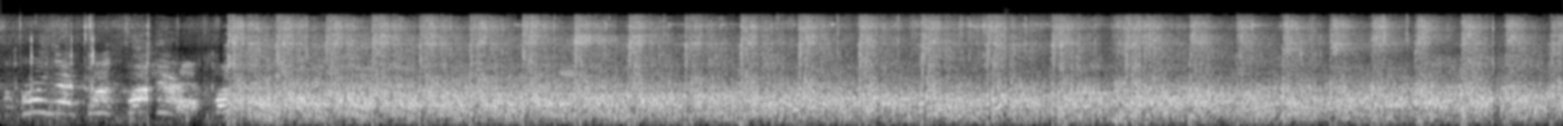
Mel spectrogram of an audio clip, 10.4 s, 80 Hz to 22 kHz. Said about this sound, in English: Then three final gunshots, 96 in total, according to investigators.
